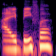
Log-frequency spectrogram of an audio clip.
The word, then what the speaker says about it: Ibiza: Ibiza? – Ibiza? – It's pronounced Ibiza.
